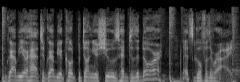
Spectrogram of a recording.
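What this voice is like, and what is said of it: Caribbean accent, rich voice. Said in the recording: “He just had this incredible voice, this, you know, great accent from the Caribbean”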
